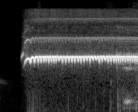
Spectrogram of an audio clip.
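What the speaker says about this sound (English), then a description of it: "We're gonna give him a big whistle" A single loud, steady whistle held for over a second, clear and close, alone without talk.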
